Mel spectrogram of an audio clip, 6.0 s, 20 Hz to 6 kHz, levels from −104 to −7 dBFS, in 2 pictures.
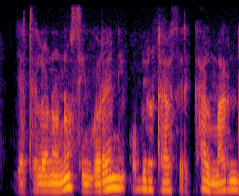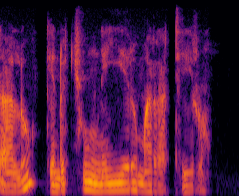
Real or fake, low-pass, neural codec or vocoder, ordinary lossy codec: real; 5.4 kHz; none; none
